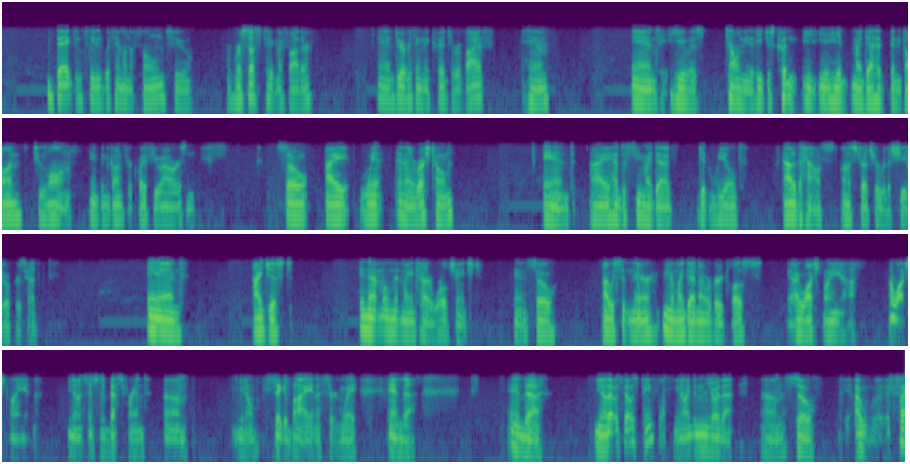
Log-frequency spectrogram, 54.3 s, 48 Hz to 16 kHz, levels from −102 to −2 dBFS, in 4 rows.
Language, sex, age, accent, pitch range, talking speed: English, male, 40-59, American, 90-105 Hz, 160 wpm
